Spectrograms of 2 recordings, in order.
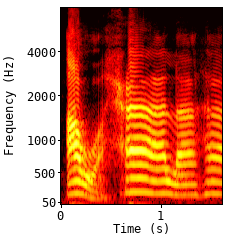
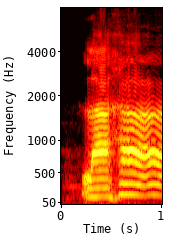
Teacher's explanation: হা কণ্ঠনালীর মাঝখান থেকে উচ্চারণ করতে হবে, লাহা, আর এই হাটি কণ্ঠনালীর শুরু থেকে উচ্চারণ হবে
